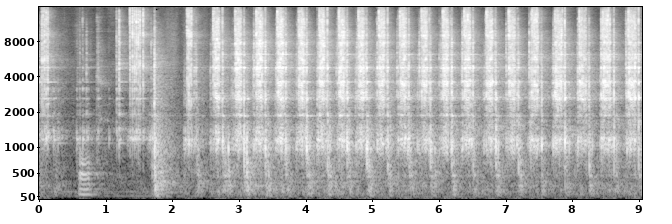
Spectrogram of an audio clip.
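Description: Hand ratchet wrench clicking in an even, rapid rhythm, about four or five clicks a second, as it backs out the bolt that holds the driven clutch on its shaft. The steady clicking starts about two seconds in.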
